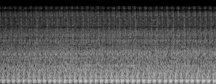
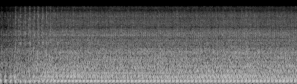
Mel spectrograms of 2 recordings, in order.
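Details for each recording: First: Older Honda Harmony HRB215 lawnmower engine, cold and idling with the choke off and the air filter removed after a carburetor clean; steady, even low putter with no misses or surging. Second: Older Honda Harmony HRB215 lawnmower after carburetor cleaning, warmed up, choke off, air filter removed: revved engine picks up briefly then holds a modest speed, not reaching full governed rpm; fix is tightening the governor spring.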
